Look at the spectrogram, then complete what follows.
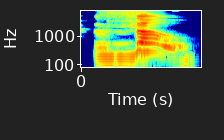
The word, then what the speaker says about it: though: O GH a gente ignora na hora de pronunciar, certo?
